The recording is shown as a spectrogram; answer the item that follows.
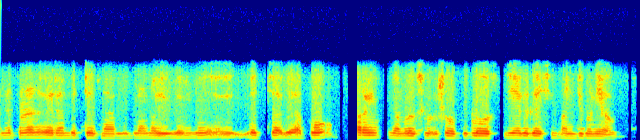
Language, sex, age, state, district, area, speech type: Malayalam, male, 18-30, Kerala, Malappuram, rural, conversation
